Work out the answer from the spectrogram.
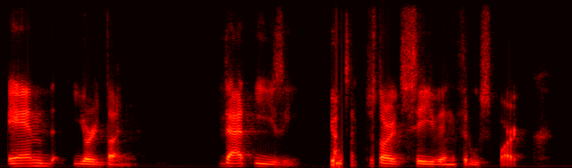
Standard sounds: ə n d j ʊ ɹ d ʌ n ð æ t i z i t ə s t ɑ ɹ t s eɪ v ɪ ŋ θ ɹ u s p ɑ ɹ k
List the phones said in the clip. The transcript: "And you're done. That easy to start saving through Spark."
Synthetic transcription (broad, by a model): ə n d j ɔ ɹ d ʌ n ð æ t i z i t ə s t ɑ ɹ t s eɪ v ɪ ŋ θ ɹ u s p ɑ ɹ k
